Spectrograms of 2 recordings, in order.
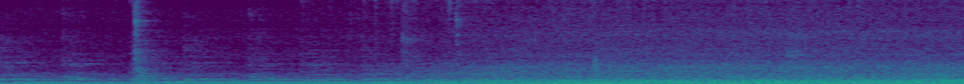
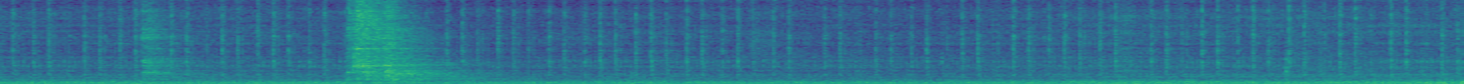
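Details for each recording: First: Old Bryant furnace after the noisy inducer motor assembly was replaced with a new one: a click, then a low smooth hum builds steadily, and the new inducer runs quietly and normally. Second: Old Bryant furnace inducer motor assembly, noisy for years before replacement: steady motor hum with a rough rattling edge and one sharp knock.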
